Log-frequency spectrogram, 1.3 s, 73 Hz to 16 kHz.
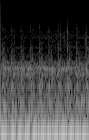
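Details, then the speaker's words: Toyota MR2 SW20 with 5S-FE engine at rough idle, with a faint regular knock about seven a second over the low rumble: rod knock, engine due for replacement by a 3S-GTE. "If you can't hear that rod knock, my camera's microphone's terrible, so"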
